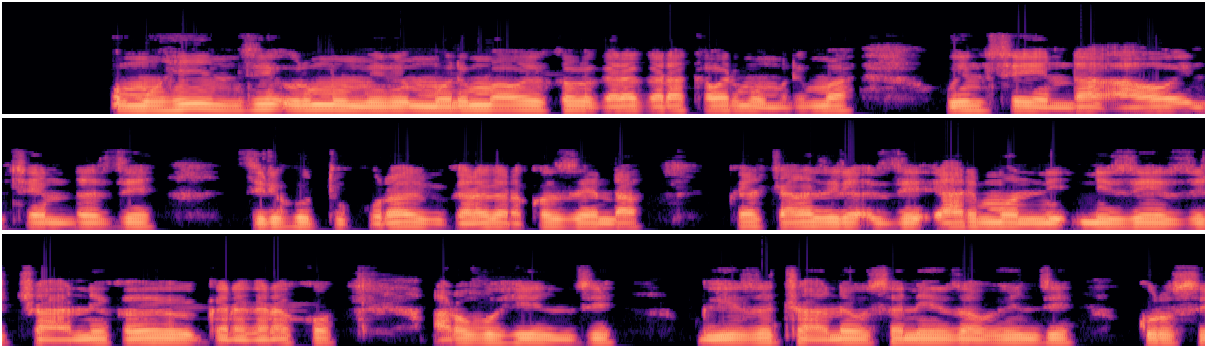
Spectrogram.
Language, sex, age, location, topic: Kinyarwanda, male, 25-35, Gakenke, agriculture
